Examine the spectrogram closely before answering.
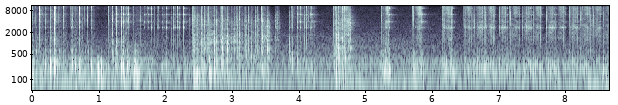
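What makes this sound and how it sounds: An amber glass jar candle with a paper label, filled with wax and standing on a table, is tapped quickly by long nails on the glass and the label. Rapid, bright, dry clicks with almost no ring come in dense runs, broken by a few short scratchy bursts.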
